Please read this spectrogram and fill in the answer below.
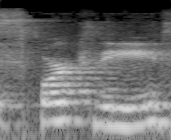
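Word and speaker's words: Sporkzee: music this year amazing his artist name is sporkzy spork z-e-e that's how it's pronounced and he just recently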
